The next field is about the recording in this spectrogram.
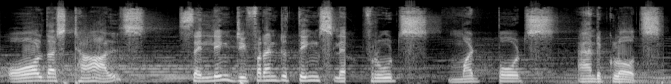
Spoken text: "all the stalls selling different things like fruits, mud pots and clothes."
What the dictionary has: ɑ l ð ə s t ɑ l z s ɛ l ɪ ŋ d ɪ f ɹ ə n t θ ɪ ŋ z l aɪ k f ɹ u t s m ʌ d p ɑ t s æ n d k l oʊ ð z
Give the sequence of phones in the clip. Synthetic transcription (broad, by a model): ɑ l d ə s t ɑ l s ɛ l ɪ ŋ d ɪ f ɹ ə n t t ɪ ŋ s l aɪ f ɹ u t s m ʌ d p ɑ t s æ n d k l oʊ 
